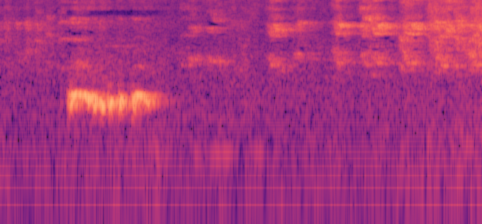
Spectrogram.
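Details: A single trilled, bubbling coo of well under a second from a local zebra dove, played as lure audio for caged doves, followed by quiet background with faint high chirps.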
